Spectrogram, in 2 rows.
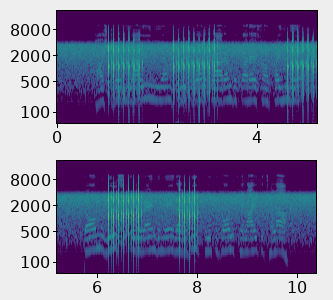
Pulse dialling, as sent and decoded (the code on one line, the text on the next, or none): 7 / 9 / 6 / 7 / 4
7 9 6 7 4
